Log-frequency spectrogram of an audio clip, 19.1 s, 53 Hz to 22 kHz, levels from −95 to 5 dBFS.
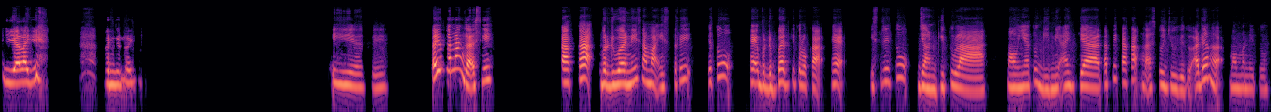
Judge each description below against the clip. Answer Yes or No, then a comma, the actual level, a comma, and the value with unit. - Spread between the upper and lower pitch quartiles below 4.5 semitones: No, average, 4.8 semitones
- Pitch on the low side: No, high, 235 Hz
